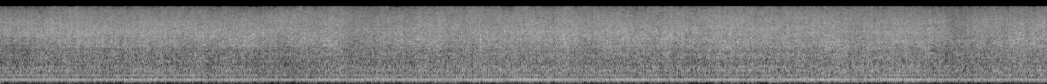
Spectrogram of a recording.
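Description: Bite-sized chicken pieces frying in sesame oil in a hot nonstick skillet and being stirred with a spatula: a loud, steady sizzle with a steady low hum underneath.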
